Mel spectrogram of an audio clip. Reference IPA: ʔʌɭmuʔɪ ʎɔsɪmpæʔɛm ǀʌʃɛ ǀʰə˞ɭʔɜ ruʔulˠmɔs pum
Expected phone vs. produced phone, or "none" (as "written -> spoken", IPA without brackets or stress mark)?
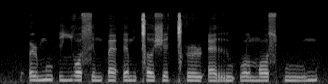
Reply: ɜ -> æ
